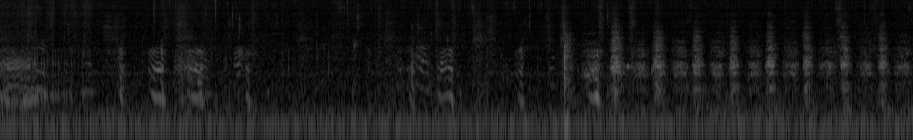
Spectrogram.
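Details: Newborn field-line Labrador Retriever puppies, five days old, in the early afternoon after nursing: a few squeaky whines early on, then rapid rhythmic panting or licking noises through the last seconds, with a constant low hum underneath.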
